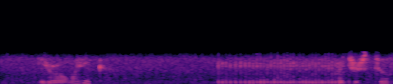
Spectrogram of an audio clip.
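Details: Otto, a pet French Bulldog who snores constantly, even while awake, indoors. A brief human voice comes first, then a burst of rapid, regular rasping snore pulses lasting about a second and a half, followed by a few short squeaky sounds.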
